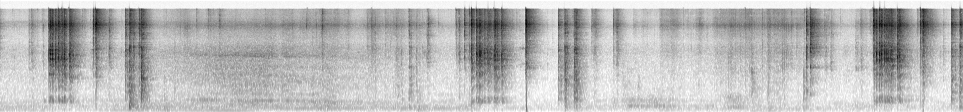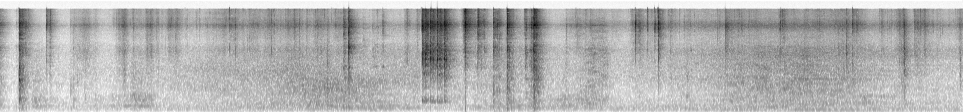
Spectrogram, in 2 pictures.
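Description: Packing tape pulled off a hand-held tape dispenser in about five short, loud rips, with bubble wrap crinkling and rustling under the hands between them as a package is taped up.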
